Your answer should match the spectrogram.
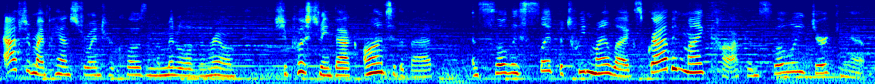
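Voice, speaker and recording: A woman's voice: fairly high pitch, expressive, normal speed, highs cut off, music in the background. A young woman reading fan fiction aloud in a mock-dramatic way and adding sarcastic, giggly comments between passages.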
